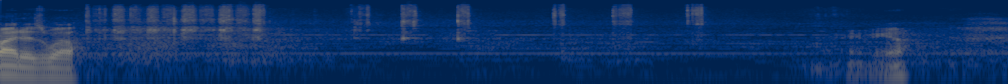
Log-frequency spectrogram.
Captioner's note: brush scratches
